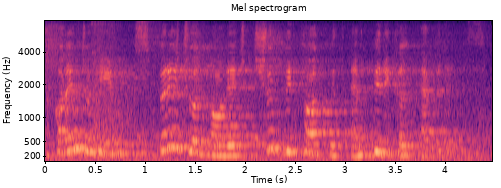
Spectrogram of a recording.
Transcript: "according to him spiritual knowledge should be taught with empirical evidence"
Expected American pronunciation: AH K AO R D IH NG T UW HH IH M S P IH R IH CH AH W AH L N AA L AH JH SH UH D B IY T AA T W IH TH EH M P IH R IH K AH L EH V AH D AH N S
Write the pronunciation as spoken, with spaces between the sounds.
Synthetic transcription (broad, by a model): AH K AO R D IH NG T UW HH IH M S P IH R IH CH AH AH L N AA L AH JH SH UH D B IY T AA T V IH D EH M P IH R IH K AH L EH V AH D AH N S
